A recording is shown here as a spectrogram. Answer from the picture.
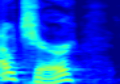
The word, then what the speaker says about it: Gaucher: I want to point out that you have a, a disease that I consider the Stephen Colbert disease because it looks different than it's pronounced and it's quite French. Gaucher yeah. looks like yeah. Goucher.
